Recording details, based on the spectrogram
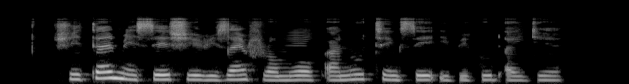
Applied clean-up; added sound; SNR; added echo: neural mask model Resemble Enhance denoiser.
